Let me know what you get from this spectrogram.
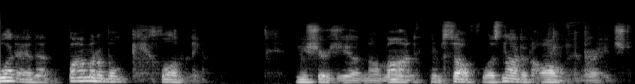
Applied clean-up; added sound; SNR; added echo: neural mask model DeepFilterNet 3.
